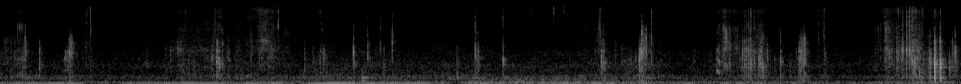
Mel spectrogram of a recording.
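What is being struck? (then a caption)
Glossy paper catalog pages. Fingers turn the thin pages of a glossy paper garden catalog one after another as it rests on a wooden table. Each flip makes a short, crisp rustle and crinkle with bright, papery edges. A steady low hum sits underneath throughout.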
